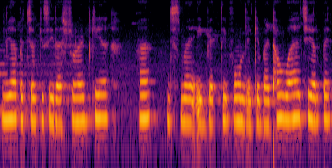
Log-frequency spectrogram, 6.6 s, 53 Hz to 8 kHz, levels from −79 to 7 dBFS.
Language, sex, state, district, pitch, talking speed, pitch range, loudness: Hindi, female, Rajasthan, Churu, 220 Hz, 145 wpm, 210-230 Hz, -14 LUFS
